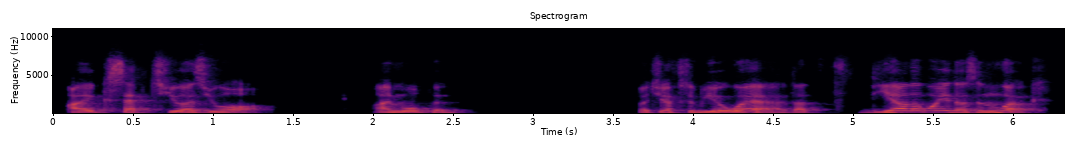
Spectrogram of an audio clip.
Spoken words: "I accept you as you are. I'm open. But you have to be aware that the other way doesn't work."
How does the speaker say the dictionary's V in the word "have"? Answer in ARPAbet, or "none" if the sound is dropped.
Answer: F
